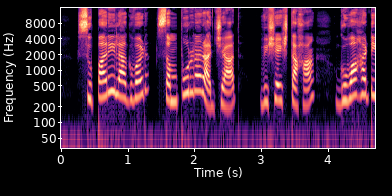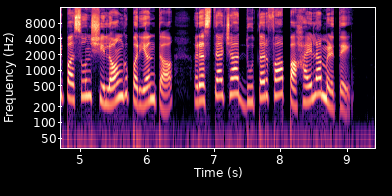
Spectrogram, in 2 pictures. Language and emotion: Marathi, neutral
